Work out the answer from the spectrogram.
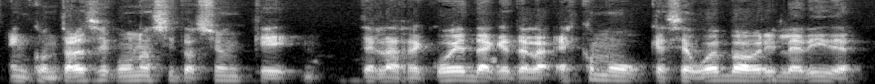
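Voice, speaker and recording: A man's voice: medium pitch, fairly even intonation, quick pace, a loud crowd. Guy co-hosting a talk show, mid voice, reads out a comment and chimes in briefly.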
